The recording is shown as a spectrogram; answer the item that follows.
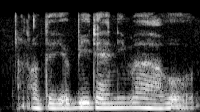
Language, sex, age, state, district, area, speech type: Nepali, male, 45-60, West Bengal, Darjeeling, rural, spontaneous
